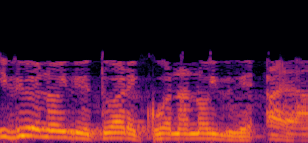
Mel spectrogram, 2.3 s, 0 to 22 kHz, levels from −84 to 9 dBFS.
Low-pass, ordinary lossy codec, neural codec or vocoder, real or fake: 19.8 kHz; AAC, 16 kbps; none; real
